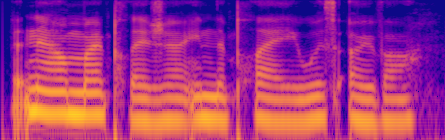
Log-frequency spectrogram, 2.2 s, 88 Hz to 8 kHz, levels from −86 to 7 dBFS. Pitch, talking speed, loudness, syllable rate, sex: 180 Hz, 245 wpm, -16 LUFS, 5.9 syllables/s, female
